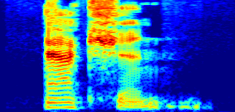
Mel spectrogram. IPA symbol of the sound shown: ʃ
